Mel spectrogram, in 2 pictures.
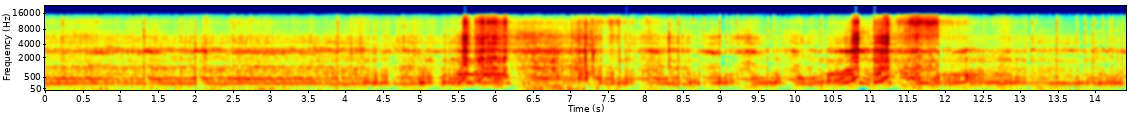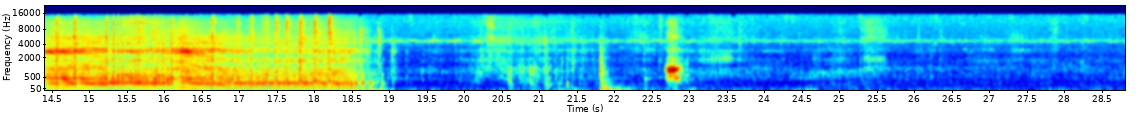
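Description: KTM SX 250 two-stroke motocross engine running and revving up and down as the bike is ridden, rising and falling in pitch. About two-thirds of the way through it stops suddenly, leaving only a few faint knocks and clicks.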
